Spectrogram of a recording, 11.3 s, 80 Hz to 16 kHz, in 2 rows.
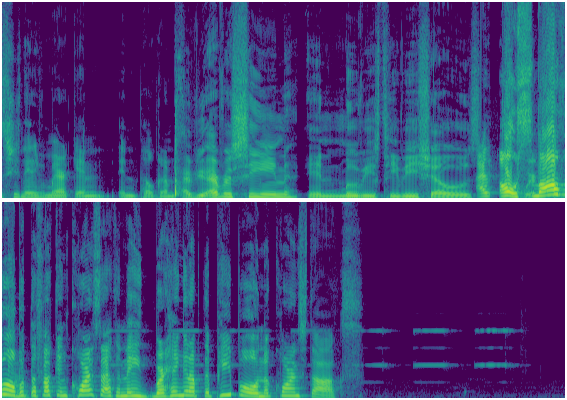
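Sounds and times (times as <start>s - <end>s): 
speech: 0.0s - 9.3s
timer alarm beeping with high-pitched electronic tone: 5.3s - 10.8s.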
